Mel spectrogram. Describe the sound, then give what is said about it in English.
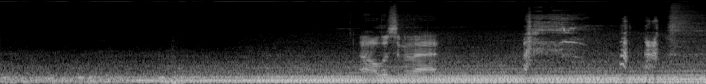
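An electric car's simulated propulsion sound hums as a steady, low, layered drone with a jet-like roar, while people talk over it briefly. “You want to turn on the propulsion sound and see what that does?”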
